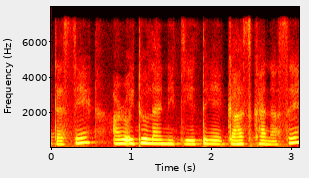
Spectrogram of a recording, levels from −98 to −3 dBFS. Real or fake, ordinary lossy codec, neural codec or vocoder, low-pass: fake; none; codec, 16 kHz in and 24 kHz out, 0.9 kbps, LongCat-Audio-Codec, fine tuned four codebook decoder; 7.2 kHz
